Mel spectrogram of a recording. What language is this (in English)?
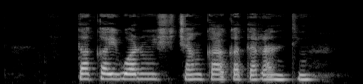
Cajatambo North Lima Quechua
